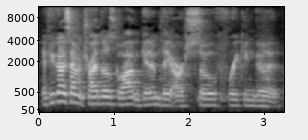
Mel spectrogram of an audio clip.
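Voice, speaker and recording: Lady doing a snack review vlog, chatty and excited, lowish voice, kinda talks right at the camera. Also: brisk, slight background noise. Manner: chatty, excitable, addresses viewers directly. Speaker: vlog host. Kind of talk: casual food review chat.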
